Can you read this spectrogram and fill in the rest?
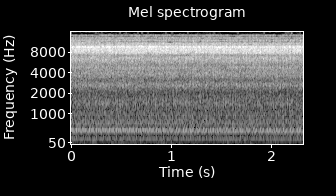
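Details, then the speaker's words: Berdair 12 V pump on a PWM signal generator at 30 Hz: a steady hum with fast flutter, like an old piston engine idling. The choppy pulsing comes from the low PWM frequency. "I'm sure there's a mathematical formula somewhere that it's going to be dependent upon the Armature of the motor and whatnot but there we have that that old engine pulse set going there"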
